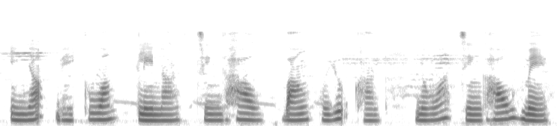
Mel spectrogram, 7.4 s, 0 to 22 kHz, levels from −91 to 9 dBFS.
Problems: none marked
